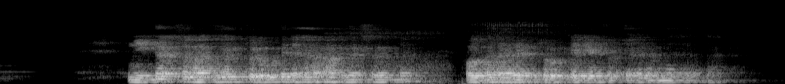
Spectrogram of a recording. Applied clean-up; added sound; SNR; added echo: neural separator model SepFormer DNS4.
